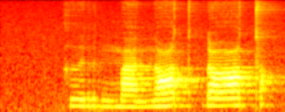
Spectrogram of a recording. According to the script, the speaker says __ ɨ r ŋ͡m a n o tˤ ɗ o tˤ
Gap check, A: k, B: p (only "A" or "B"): A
